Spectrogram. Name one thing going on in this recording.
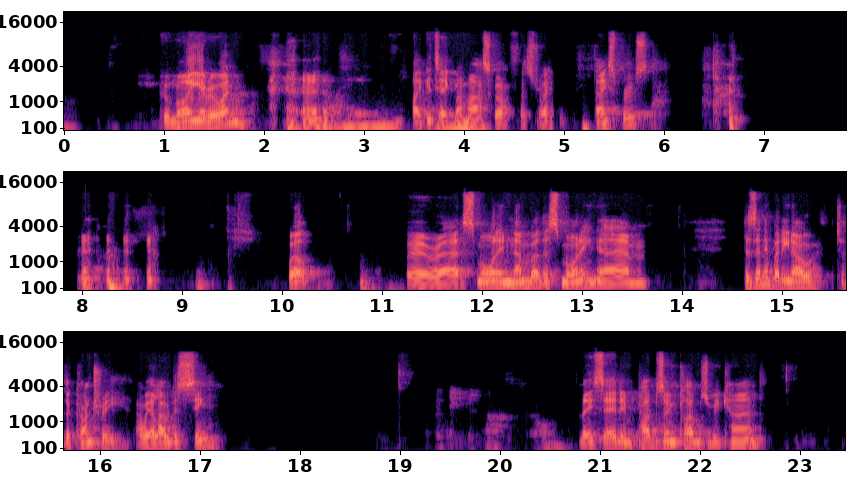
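An elderly man speaks calmly through a microphone in a slightly echoing room.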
